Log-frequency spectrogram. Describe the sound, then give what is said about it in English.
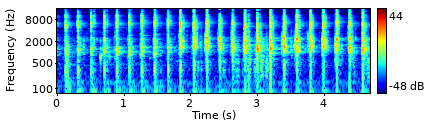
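A whisk beats egg custard for French toast in many rapid, evenly spaced clicking strokes against the bowl, keeping a steady rhythm and growing slightly louder toward the end. “So the sound you hear is whooping up custard for French toast.”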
